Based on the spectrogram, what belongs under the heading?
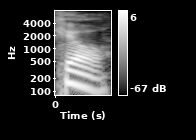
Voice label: "kio3", taiwanese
